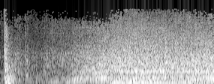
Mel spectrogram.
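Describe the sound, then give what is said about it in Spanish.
Guardia Civil police cars pull away among fog near a forest, their engines swelling into a low, steady rumble after a brief opening noise. “Los coches de la Guardia Civil abandonan el lugar.”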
